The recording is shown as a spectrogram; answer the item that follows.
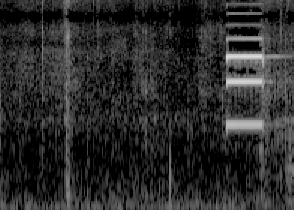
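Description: Near-silent pause with a couple of faint clicks while the shooter waits on the shot timer's delay, then, near the end, the shot timer's start beep: a steady, high electronic tone signalling the shooter to draw and fire.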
